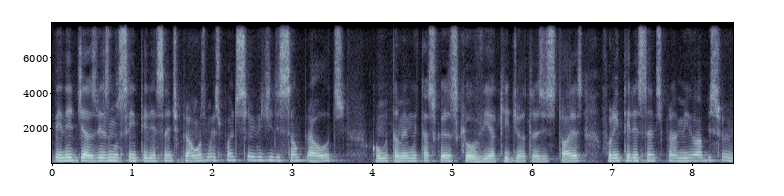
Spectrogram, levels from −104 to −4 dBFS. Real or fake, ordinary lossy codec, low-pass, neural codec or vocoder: fake; none; none; codec, 16 kHz, 6 kbps, DAC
